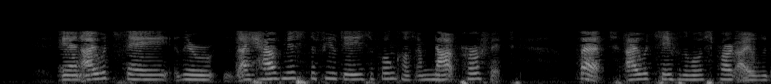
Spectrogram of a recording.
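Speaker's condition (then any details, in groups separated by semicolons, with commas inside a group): Cleft palate; congenital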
